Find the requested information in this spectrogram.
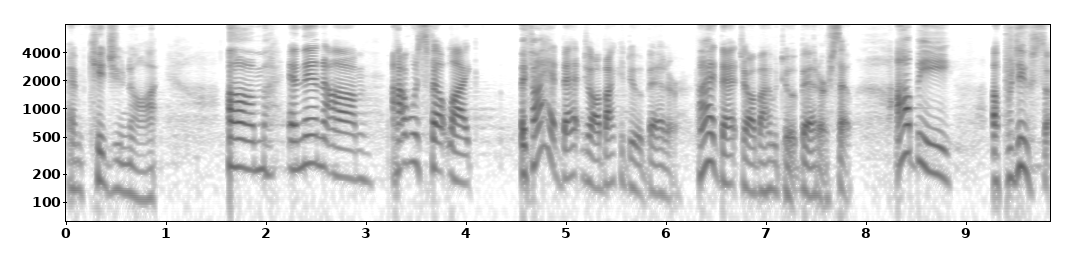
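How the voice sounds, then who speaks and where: A woman's animated, bright, sharp voice with vocal fry, a fairly quick pace, very wide pitch swings, big swings in loudness and long, frequent pauses, dry and close with no echo. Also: medium pitch for a woman, very clean recording, silent background. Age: 70s. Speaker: retired TV news executive. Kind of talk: talk to students.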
